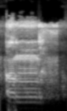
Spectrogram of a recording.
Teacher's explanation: ام میں کیا ہوتا ہے کہ بند ہونٹوں کے خشک حصے سے، باہر والے جو خشک حصے ہیں نا وہ آپس میں ایک دوسرے سے ٹچ ہوتے ہیں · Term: میم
